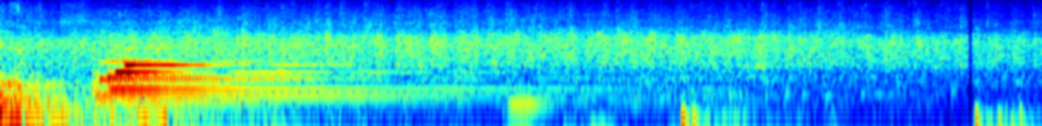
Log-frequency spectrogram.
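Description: An acoustic ensemble's final chord, struck about a second in and slowly dying away, under steady audience applause.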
